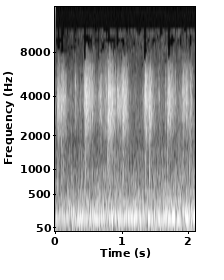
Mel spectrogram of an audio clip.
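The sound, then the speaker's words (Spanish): A fire roars as it burns a condemned man's body on a grill atop a pyre at a medieval execution, a steady, dense rumbling hiss with faint crackling flares throughout. “Todo el cuerpo del condenado arde sobre la parrilla.”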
